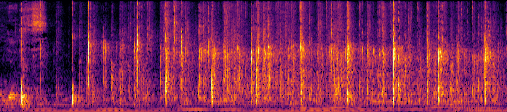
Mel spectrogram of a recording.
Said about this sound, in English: But your hand clap was too soon. Too early.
